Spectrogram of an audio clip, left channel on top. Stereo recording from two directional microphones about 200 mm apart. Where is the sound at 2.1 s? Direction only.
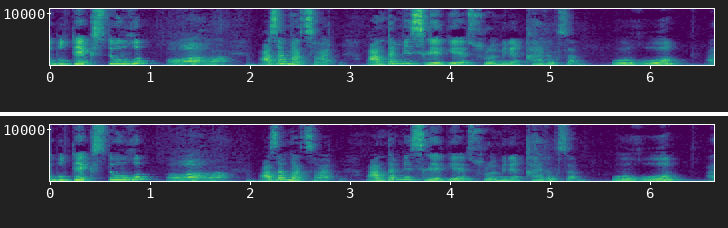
50° right (ahead or behind).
